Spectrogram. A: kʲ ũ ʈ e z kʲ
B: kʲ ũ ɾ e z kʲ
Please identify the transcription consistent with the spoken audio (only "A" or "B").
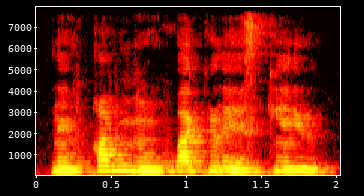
B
